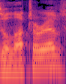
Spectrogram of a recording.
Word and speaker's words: Zolotarev: Zolotarev?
